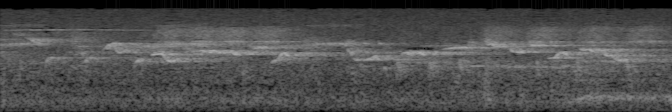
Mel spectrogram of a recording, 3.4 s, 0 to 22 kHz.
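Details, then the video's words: Several birds, among the last to sing in the countryside a few minutes before nightfall, around 9 p.m. on May 2, 2020, recorded outdoors with an ORTF microphone pair. Faint, overlapping high chirps and twittering phrases run continuously over a soft background hiss. "relax sound of bird in the evening"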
